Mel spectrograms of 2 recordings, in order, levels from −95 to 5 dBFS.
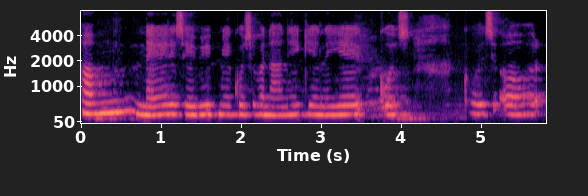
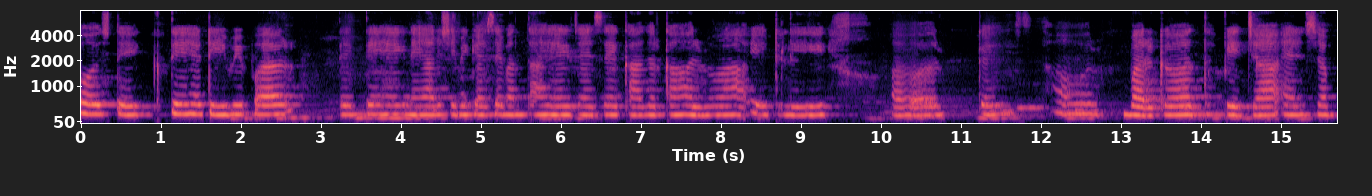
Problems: background sounds at intervals, continuous background conversations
